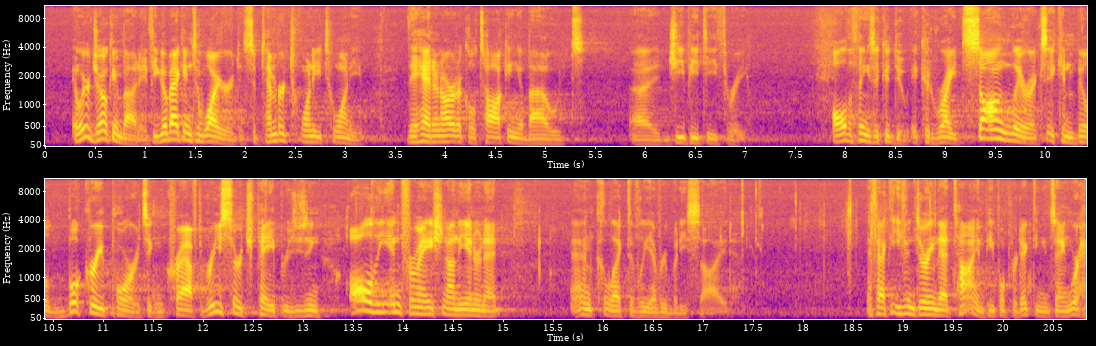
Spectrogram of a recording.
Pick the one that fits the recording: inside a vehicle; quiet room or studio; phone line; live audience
live audience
